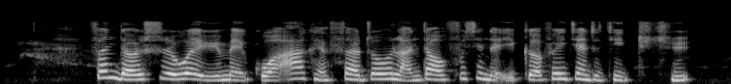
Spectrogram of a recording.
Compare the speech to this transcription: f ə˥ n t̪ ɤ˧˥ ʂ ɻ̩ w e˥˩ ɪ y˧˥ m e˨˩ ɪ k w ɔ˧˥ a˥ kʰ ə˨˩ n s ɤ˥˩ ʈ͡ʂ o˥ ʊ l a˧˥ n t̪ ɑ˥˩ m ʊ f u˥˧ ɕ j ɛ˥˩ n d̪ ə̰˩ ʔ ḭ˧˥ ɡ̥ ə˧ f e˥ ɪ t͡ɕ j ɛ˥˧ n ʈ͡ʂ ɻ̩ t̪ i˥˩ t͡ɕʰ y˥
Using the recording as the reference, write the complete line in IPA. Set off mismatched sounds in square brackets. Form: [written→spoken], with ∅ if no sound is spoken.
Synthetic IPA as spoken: f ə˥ n t̪ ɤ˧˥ ʂ ɻ̩ w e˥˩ ɪ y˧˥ m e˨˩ ɪ k w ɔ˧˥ a˥ kʰ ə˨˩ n s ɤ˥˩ ʈ͡ʂ o˥ ʊ l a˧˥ n t̪ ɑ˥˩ [m→∅] ʊ f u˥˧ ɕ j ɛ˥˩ n d̪ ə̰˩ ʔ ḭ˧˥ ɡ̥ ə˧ f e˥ ɪ t͡ɕ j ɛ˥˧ n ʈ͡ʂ ɻ̩ t̪ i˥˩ t͡ɕʰ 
